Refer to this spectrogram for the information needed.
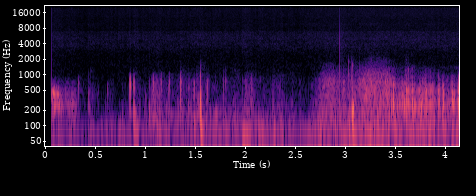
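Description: Gurgling, bubbling abdominal sounds with irregular pops and a rumbling stretch, typical of active digestion.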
